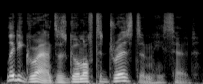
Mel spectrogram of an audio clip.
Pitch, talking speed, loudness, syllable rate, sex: 115 Hz, 265 wpm, -18 LUFS, 5.8 syllables/s, male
